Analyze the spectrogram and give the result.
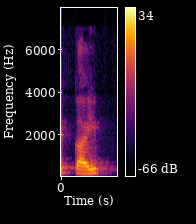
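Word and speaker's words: χ: जो सिंबल होता है इसको दो तरीके से प्रोनाउंस करते हैं या तो इसे काई बहुत से लोग बोलते हैं या फिर इसको जीटा भी कहा जाता है तो मोल फ्रैक्शन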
